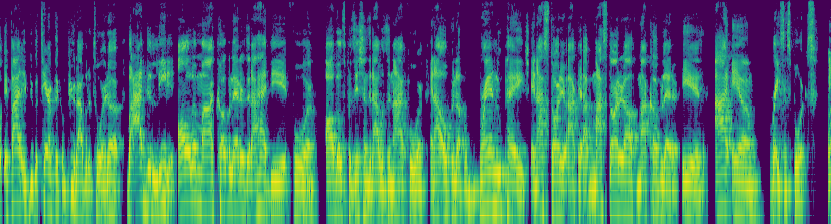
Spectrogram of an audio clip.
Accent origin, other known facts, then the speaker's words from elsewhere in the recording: Texas, United States; moved away as an adult; now in North Carolina, United States; I grew up in Texas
